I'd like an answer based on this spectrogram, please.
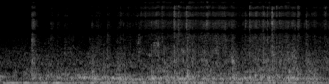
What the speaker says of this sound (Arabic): هذا الكمري البغدادي الاول الاصلي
